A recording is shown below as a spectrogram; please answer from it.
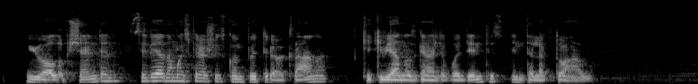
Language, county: Lithuanian, Panevėžys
